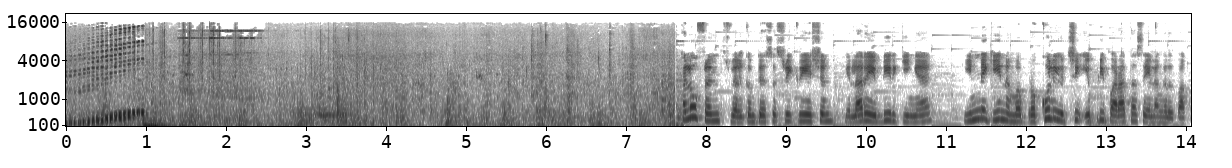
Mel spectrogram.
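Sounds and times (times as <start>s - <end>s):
low boom: 0.0s - 1.7s
rising whoosh: 0.0s - 1.9s.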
